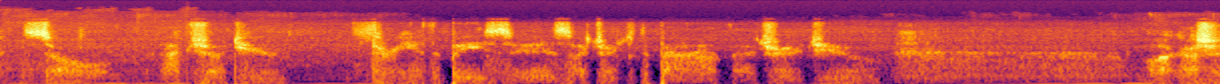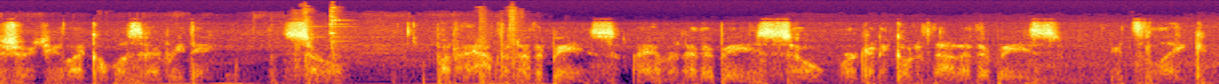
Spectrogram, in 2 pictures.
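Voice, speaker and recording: A young man whispering casual, rambling ASMR gameplay commentary, full of slang and repeated phrases, in a breathy, unvoiced voice. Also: brisk, bright, forceful tone, poor audio. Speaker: ASMR gaming video creator.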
